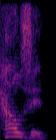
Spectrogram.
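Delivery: "house it" with the S running straight into the vowel; "house it" said as one linked word; linked sounds. Shown as a demonstration. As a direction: join "house it" into one smooth chunk. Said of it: "eu vou unificar as duas coisas".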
